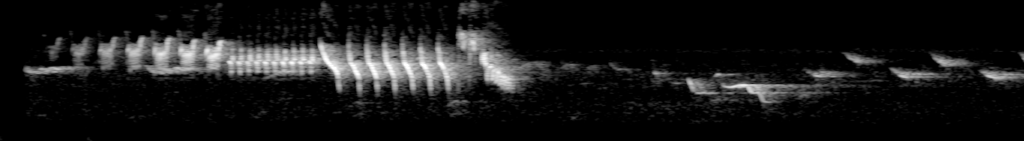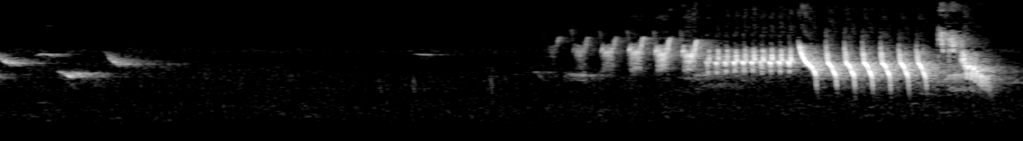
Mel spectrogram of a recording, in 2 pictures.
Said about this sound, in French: C'est le pinson des arbres. Écoutez, c'est celui qui produit deux fois des trilles.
